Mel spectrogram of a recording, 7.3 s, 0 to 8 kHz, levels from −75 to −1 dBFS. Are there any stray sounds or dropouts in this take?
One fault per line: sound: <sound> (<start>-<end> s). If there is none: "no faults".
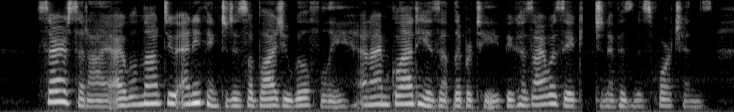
sound: dropout (5.8-6.0 s)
